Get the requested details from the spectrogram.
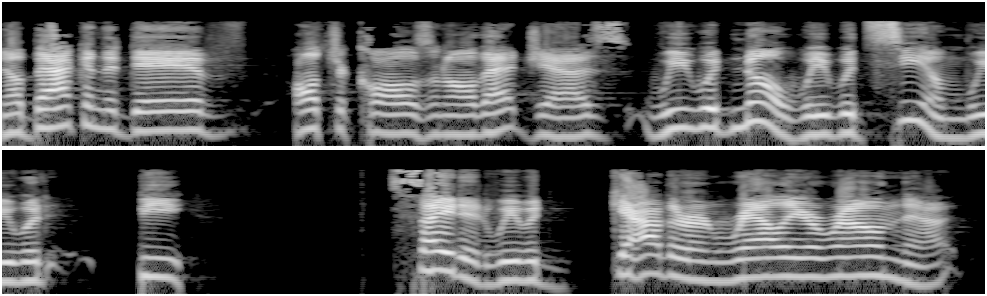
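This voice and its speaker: Pastor guy preaching, kinda high voice, dry close sound, repeats himself for emphasis. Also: a little slow, fairly bright tone, dry recording. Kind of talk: sermon.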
